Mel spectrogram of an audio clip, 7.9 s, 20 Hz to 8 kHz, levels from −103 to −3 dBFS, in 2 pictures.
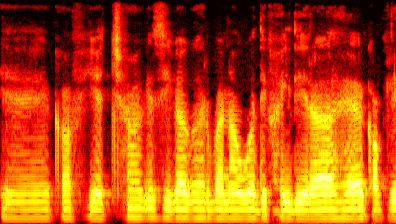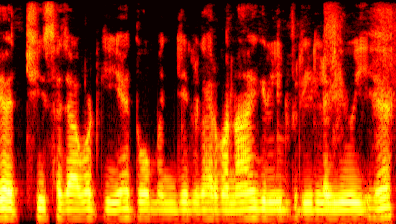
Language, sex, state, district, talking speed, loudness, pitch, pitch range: Hindi, male, Uttar Pradesh, Etah, 205 wpm, -19 LUFS, 110 Hz, 105-110 Hz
